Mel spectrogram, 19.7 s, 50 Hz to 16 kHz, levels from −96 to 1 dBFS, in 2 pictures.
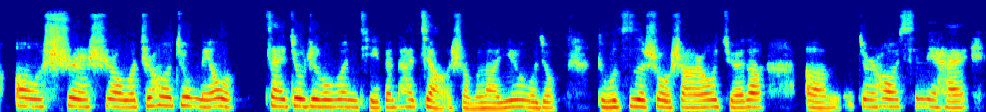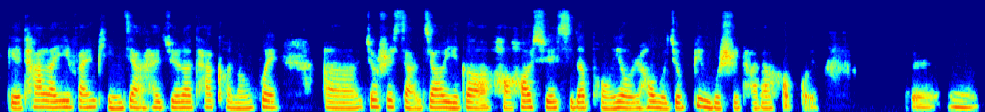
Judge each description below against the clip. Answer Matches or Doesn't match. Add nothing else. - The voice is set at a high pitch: Matches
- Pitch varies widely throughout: Doesn't match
